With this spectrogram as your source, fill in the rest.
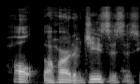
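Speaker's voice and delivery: normal talking voice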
